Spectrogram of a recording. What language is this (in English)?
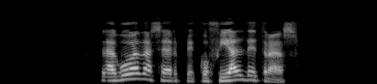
Galician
